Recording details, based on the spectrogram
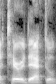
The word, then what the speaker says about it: pterodactyl: Why can't you hear a pterodactyl go to the bathroom? – Why? – Because the P is silent.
